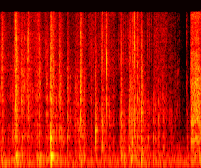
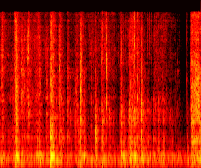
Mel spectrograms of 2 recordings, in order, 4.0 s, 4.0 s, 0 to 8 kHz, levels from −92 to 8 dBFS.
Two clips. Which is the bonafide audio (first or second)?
first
